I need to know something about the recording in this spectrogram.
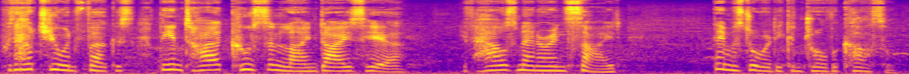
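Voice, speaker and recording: A woman's voice: medium pitch, normal speed, close to an everyday voice. A woman playing a middle-aged noblewoman mother in a fantasy video game, commanding, earnest and formal, fierce in her grief. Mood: urgent, resolute. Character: fierce, grieving noblewoman mother of a besieged castle. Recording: dramatic music behind.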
